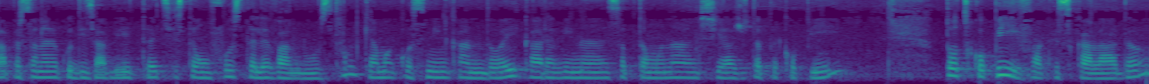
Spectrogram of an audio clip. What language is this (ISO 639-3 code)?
ron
